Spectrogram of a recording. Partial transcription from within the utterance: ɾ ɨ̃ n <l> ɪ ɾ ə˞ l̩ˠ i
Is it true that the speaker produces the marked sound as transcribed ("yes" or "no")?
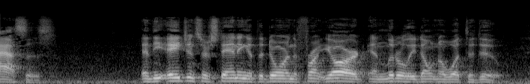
yes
